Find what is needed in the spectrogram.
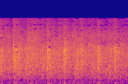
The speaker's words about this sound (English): Clap your hands for the reward of Jesus Christ.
